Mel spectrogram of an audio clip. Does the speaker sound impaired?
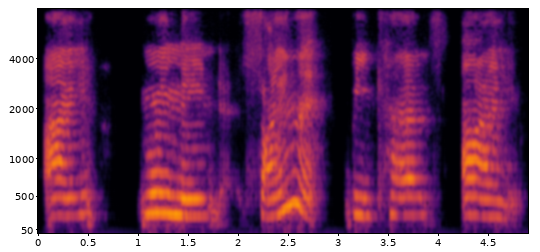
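Yes: cerebral palsy; needs help with grooming and household tasks.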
